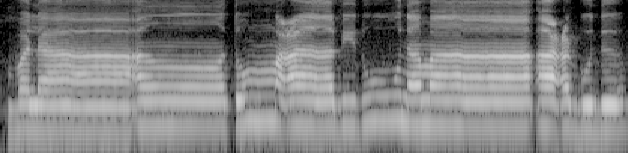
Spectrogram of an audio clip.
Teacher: ولا میں مد کریں گے، 2 یا 3 الف کی مقدار کھینچیں گے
